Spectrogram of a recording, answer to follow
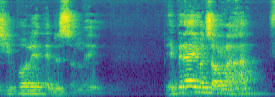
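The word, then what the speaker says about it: שיבולת: அதே போல எப்பிராயிமர் எபிரேயராக இருந்தாலும் கூட அவருடைய அந்த நாளிலே உச்சரிப்பு சற்று வழக்கத்தில் மாறுபடுகிறதாக இருந்தது. இப்போ கீழையாத்தியார் சொல்றாரு, நீ ஷிப்போலேத் என்று சொல்லு. எப்பிராயிமன் சொல்றான் சிப்போலேஸ், சி போடா என்று சொல்லி அவர்களை அங்கே கொலை செய்கிறார்கள்.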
